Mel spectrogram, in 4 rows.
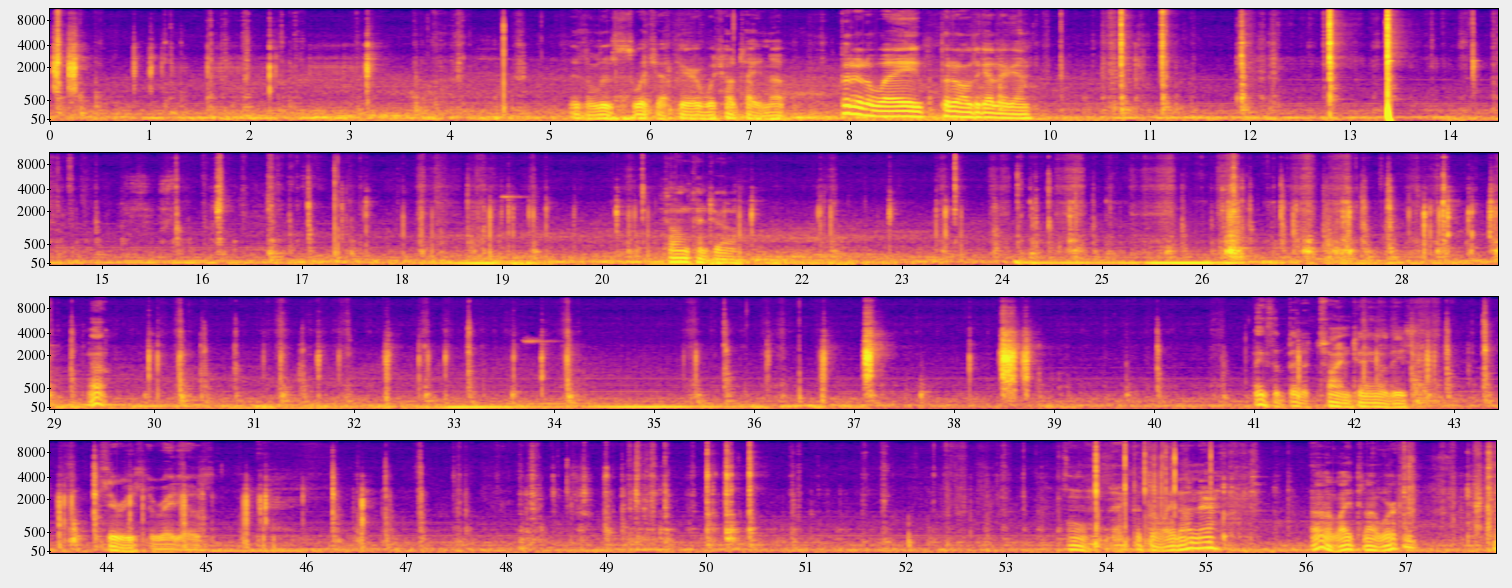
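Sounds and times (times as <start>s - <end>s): tools clicking on metal parts: 53.9s - 55.2s.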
